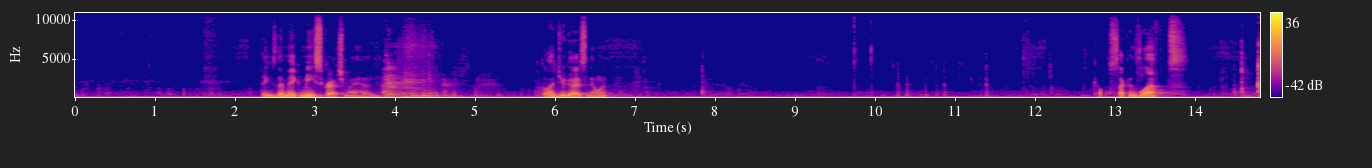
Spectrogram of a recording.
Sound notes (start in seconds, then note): 3.8 laughter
